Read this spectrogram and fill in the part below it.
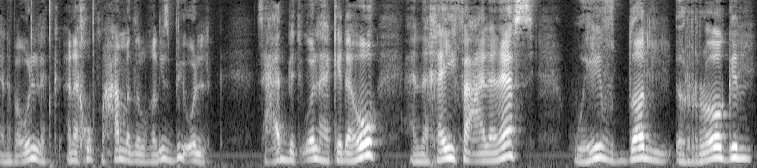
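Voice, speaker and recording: A man preaching in casual Egyptian Arabic who gives folksy advice and checks in with his listeners, now and then dropping to a hushed voice. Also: a little high. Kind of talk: casual religious advice talk.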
